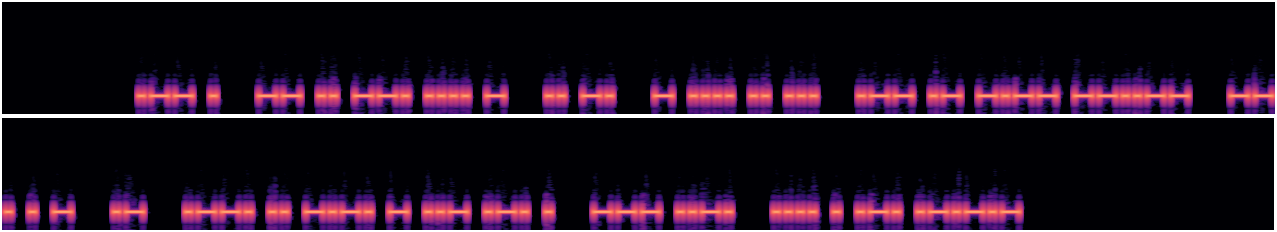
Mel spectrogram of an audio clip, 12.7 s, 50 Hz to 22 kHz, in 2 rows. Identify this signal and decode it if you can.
Morse code, heard as a keyed tone, about 37 wpm, 700 Hz. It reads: WE MIGHT IN THIS WAY, GET A PICTURE OF HER.
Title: Sentences from Top 1000 Words - Review Part 1 - 40wpm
